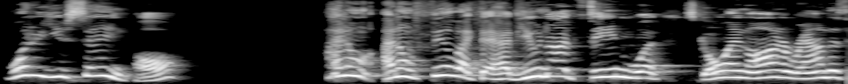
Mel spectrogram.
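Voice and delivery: high, disbelieving protest; incredulous disbelief. Retold or imitated. Doubting listeners challenge Paul, incredulous and high-pitched. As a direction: push back on Paul in shocked disbelief. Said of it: "they probably looked at him like".

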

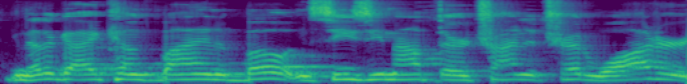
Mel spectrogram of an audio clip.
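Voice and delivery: ordinary talk, nothing marked

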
